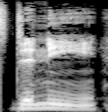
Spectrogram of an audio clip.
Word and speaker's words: Denis: The S is silent for sure. It's Denis, and then like Villeneuve, which I'm probably still mispronouncing.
